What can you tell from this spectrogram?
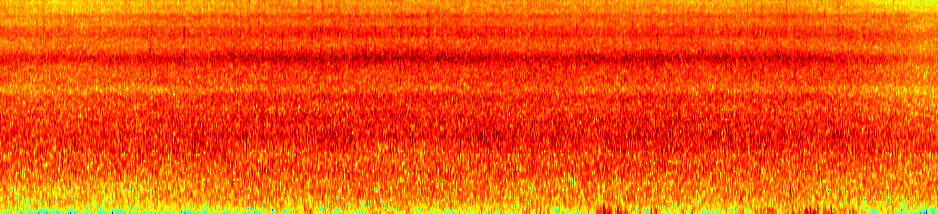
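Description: Shallow creek rushing over rocks and riffles, a steady rush of water. A few brief low bumps on the microphone about nine and twelve seconds in.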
